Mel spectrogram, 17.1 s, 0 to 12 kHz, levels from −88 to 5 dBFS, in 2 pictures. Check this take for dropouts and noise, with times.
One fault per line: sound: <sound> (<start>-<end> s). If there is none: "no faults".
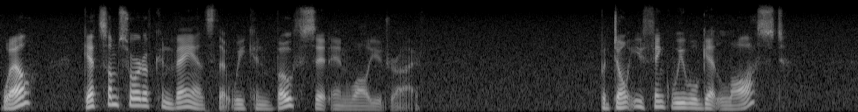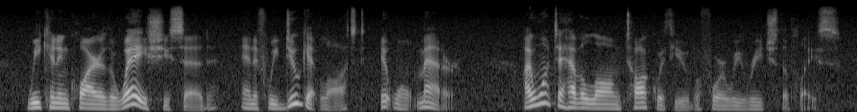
sound: dropout (12.1-12.1 s)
